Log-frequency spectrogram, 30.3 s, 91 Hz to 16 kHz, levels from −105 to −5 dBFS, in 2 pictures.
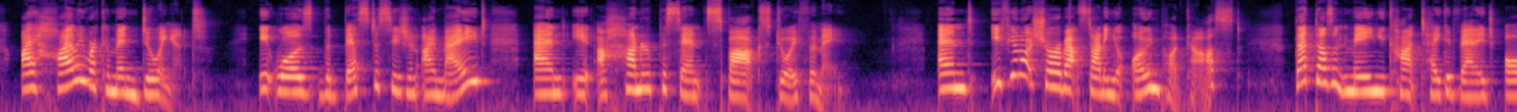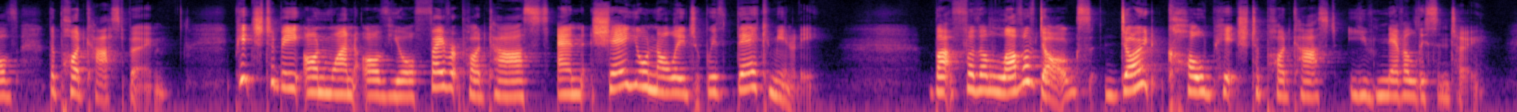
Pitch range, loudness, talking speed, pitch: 205-275 Hz, -24 LUFS, 140 wpm, 230 Hz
